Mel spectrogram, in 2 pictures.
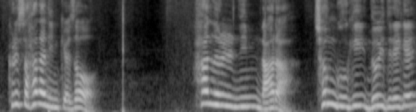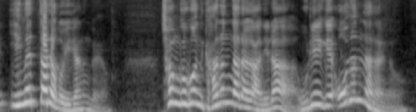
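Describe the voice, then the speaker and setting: A male pastor delivers a Sunday sermon at a church service. He preaches emphatically, putting rhetorical questions to his listeners, and his pitch rises and falls with lively swings.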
